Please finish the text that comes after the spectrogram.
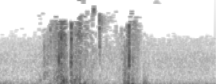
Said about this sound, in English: sounds like the ocean almost, the car.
